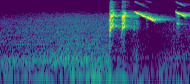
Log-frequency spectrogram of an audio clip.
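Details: Greater green leafbird of the Banyuwangi type, used as a training recording to raise leafbirds' excitement and mixed with bebeci calls. After a quiet first second come sharp high clicks, then a bright descending whistled note and a short final high note.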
